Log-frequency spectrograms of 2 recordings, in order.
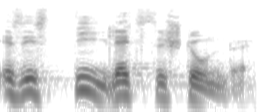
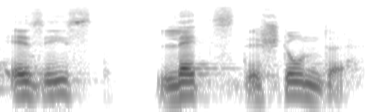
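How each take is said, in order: First: "Es ist die letzte Stunde" with the article die clearly leaned on; stress on die. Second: "es ist letzte Stunde" drawn out slowly, no article, the weight on ist; slow, without the article. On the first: Preacher contrasting the common reading with the original, stressing "die". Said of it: "die Pointe ist diese". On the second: Preacher showing the original wording to his congregation, slow and deliberate. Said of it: "im Grundtext steht nicht der Artikel". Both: Shown as a demonstration.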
